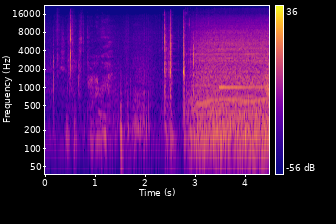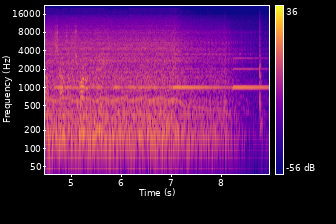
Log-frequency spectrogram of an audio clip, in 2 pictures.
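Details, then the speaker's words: 2001 Dodge Ram 1500 blower motor after reassembly, with corrosion found in the resistor-to-blower connector and bypassed. Clicks, then a smooth, steady whir that winds down cleanly; all speeds working, motor and resistor fine. "that sounds much better. All speeds are working."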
